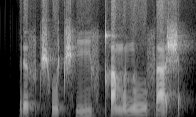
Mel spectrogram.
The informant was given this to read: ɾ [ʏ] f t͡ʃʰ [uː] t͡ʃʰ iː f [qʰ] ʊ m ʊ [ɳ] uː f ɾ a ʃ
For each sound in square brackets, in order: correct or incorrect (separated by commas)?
correct, incorrect, correct, incorrect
